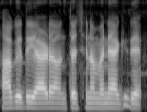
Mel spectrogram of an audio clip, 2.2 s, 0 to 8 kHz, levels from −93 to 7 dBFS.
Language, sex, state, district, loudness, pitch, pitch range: Kannada, male, Karnataka, Koppal, -17 LUFS, 130 Hz, 130-135 Hz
